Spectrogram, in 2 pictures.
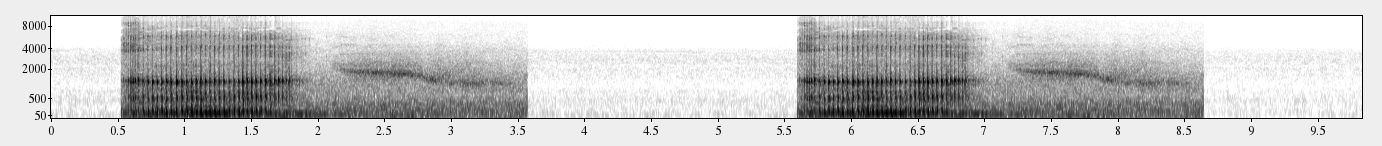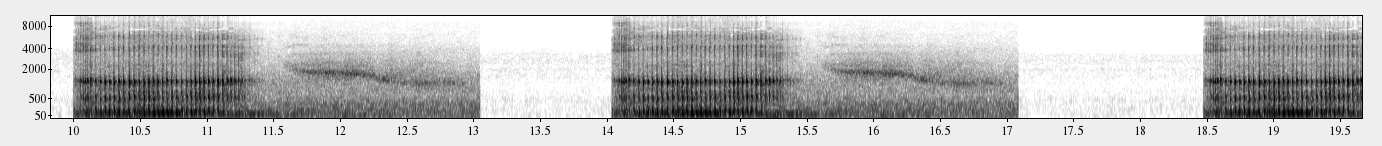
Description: Just a cat snoring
